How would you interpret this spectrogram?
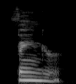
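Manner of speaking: "finger" said fanger, the I opened to a flat A; Southern "finger", fanger; Texas twang finger. Shown as a demonstration. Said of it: "this kinda twang for finger".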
